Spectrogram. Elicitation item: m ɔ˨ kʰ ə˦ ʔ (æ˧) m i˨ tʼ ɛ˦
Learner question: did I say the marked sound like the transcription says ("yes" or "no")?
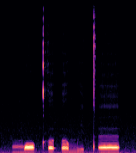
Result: no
